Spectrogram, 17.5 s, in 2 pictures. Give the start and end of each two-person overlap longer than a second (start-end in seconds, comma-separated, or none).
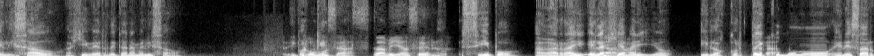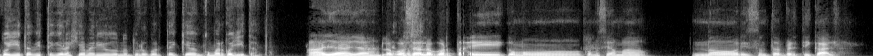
none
